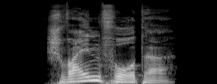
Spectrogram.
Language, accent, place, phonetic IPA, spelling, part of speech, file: German, Germany, Berlin, [ˈʃvaɪ̯nˌfʊʁtɐ], Schweinfurter, noun, De-Schweinfurter.ogg
- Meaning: native or inhabitant of Schweinfurt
